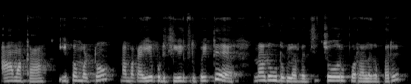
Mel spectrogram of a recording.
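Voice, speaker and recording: A woman plays a bold, defiant village mother in a comedy skit, her voice low. She speaks fast and bluntly. She has a rural Trichy Tamil accent. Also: warm tone. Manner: blunt, outspoken, quick-talking.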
